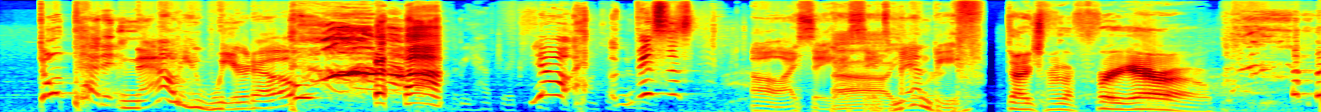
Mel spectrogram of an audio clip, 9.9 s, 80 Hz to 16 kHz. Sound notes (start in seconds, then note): 2.1 laughs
